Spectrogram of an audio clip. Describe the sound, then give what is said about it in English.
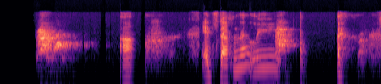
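A pet dog barks several times in short, uneven bursts, fairly loud, with a few yips and rough, growly edges mixed in between the barks. “Sorry, you guys, my dog.”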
